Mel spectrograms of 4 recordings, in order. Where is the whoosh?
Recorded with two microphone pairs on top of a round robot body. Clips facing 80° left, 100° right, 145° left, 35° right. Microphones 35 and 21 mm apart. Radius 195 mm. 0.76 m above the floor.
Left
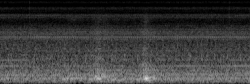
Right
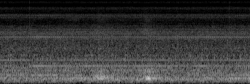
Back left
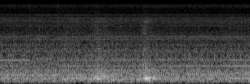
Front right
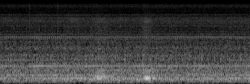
90° left, 6 m.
